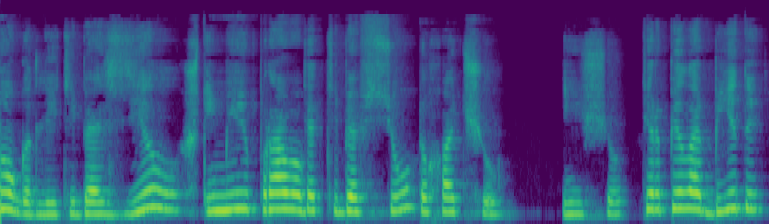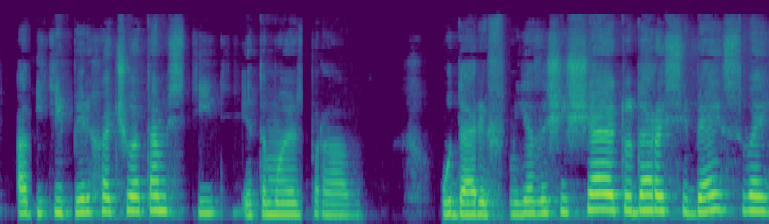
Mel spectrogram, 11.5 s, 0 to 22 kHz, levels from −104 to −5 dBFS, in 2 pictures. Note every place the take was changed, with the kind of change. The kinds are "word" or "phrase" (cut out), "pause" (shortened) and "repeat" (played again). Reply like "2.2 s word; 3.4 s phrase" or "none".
1.5 s word; 2.3 s word; 3.1 s word; 4.8 s word; 6.0 s word; 8.0 s word; 9.6 s word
